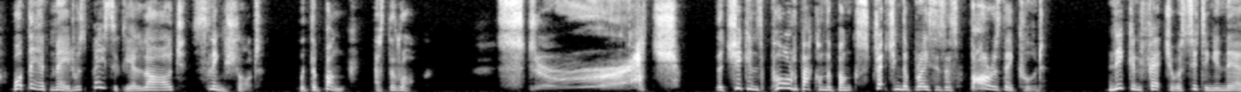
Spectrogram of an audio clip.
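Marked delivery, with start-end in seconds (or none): 5.0-6.8 low, creaking, drawn-out word; straining stretch sound. A narrator's reading. Narrator voices the braces stretching, straining. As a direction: draw the word out like straining elastic.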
